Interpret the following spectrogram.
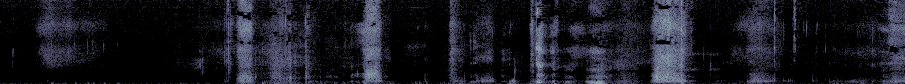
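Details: A four-month-old pet pig indoors, giving a run of irregular broadband snorts and snuffles, some sharp and short, others longer breathy bursts, scattered over several seconds with quiet gaps between.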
